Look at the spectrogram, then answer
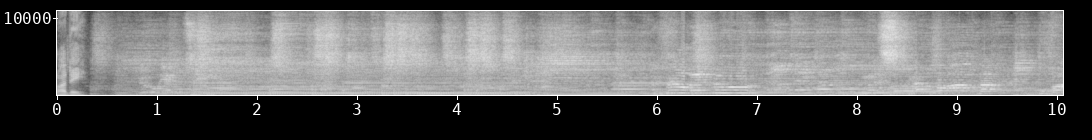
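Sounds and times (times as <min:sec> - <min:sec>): rock backing track: 0:00.0 - 0:10.0.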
